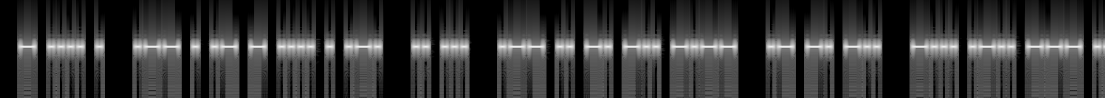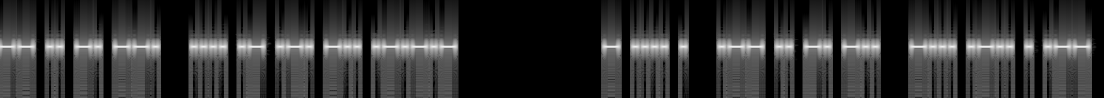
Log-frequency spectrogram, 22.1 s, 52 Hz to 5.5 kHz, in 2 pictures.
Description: Morse code, heard as a keyed tone, about 25 wpm, 600 Hz. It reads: THE WEATHER IS WINDY AND BLOWING HARD. THE WIND BLEW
